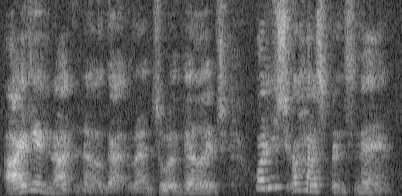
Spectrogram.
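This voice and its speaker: A man's voice: high-pitched, wildly swooping pitch, normal speed, gravelly, bright, forceful tone, pitched above the performer's own voice, heavily acted. A man voicing an anxious, weary village wife in a folk tale, with emphatic exclamations. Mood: curious. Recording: distant, echoey room with faint noise.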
